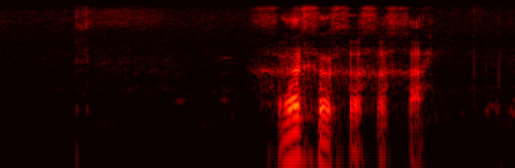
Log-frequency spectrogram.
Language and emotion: Russian, positive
